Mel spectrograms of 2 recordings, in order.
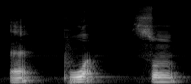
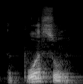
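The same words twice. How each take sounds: First: "Un poisson" slowly, with pauses: un, poi, son; syllabes détachées. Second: Said in the usual way. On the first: Shown as a demonstration. Teacher splits word, then repeats normally. (« poisson » dit lentement, en séparant poi et son)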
